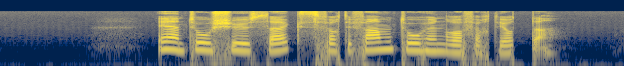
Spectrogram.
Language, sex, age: Norwegian, female, 36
